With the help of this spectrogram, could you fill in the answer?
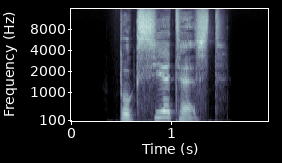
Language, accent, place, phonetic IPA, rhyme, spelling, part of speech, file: German, Germany, Berlin, [bʊˈksiːɐ̯təst], -iːɐ̯təst, bugsiertest, verb, De-bugsiertest.ogg
- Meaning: inflection of bugsieren: 1. second-person singular preterite 2. second-person singular subjunctive II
